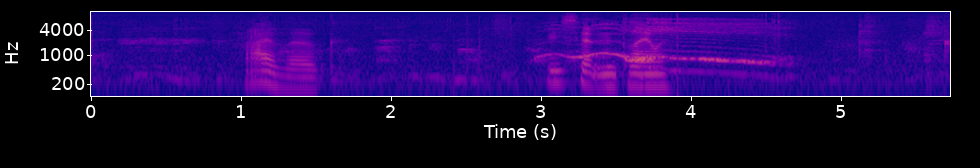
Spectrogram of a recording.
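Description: A baby squeals loudly.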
